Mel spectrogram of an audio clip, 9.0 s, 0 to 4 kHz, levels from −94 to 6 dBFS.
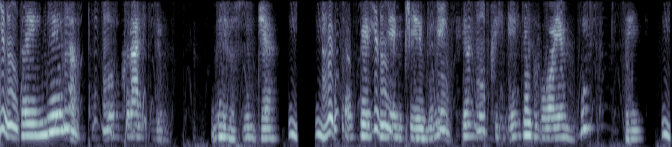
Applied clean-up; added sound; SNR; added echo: neural mask model DeepFilterNet 3.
